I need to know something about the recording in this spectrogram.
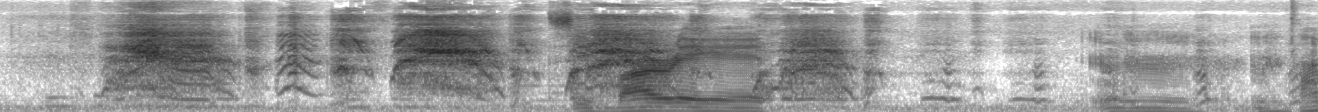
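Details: A newborn just delivered in hospital gives short, high-pitched wailing cries, with adult talk in the room; newborn cry.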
